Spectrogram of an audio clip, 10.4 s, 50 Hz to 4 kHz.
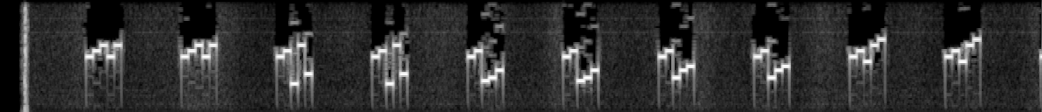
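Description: Five-tone selective call (ZVEI), heard as quick runs of five tones, tones of about 80 ms. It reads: 89080 89080 89104 89104 89235 89235 89356 89356 89700 89700
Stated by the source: Five-tone ZVEI selective call received on an SDR.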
